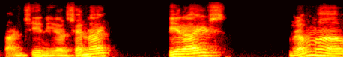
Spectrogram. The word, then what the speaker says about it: Brahma: He writes, Brahma while writing has her coming first and ma next, but while pronouncing the right ucharana is you got to pronounce ma first and her next.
